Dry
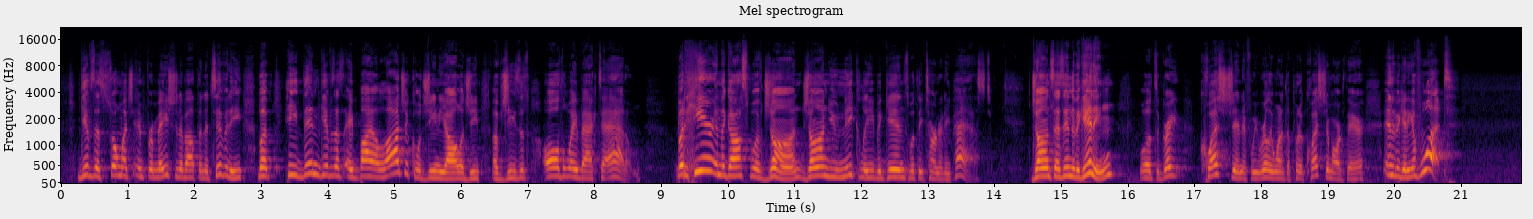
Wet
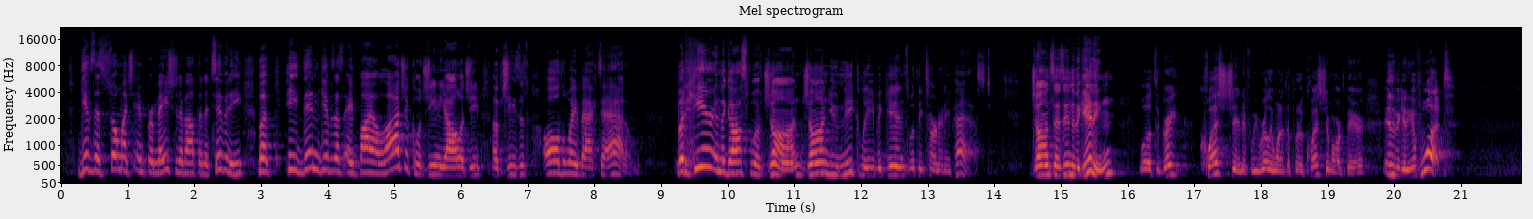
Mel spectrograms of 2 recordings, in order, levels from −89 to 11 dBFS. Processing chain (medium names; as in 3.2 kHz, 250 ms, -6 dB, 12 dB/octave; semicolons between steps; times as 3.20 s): pitch bend over the whole clip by +8.5 st ending unshifted; Chebyshev high-pass 250 Hz, order 8; trim -7.5 dB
